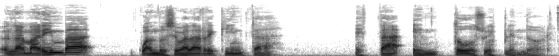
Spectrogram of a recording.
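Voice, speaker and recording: The man's pitch is fairly low. He leaves long, frequent pauses. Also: ordinary pitch variation. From Colombian Pacific coast, Timbiquí (Cauca). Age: 30s. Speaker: musician. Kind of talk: interview. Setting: studio.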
